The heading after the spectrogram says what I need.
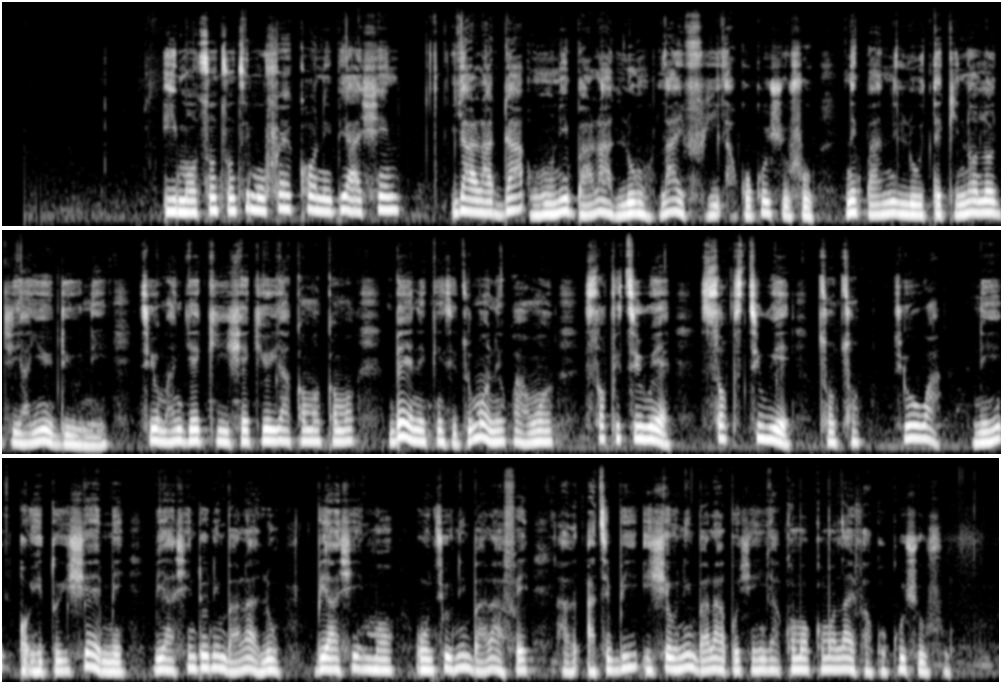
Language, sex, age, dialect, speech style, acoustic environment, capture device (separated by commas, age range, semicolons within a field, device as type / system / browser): Yoruba, female, 25-34, Nigeria - Lagos Yoruba, happy; focused, people talking; nature, mobile / Linux / Chrome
